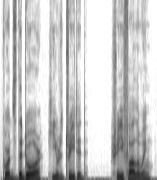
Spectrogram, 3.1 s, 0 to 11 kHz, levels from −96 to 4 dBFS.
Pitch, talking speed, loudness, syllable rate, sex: 125 Hz, 135 wpm, -17 LUFS, 5.0 syllables/s, male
